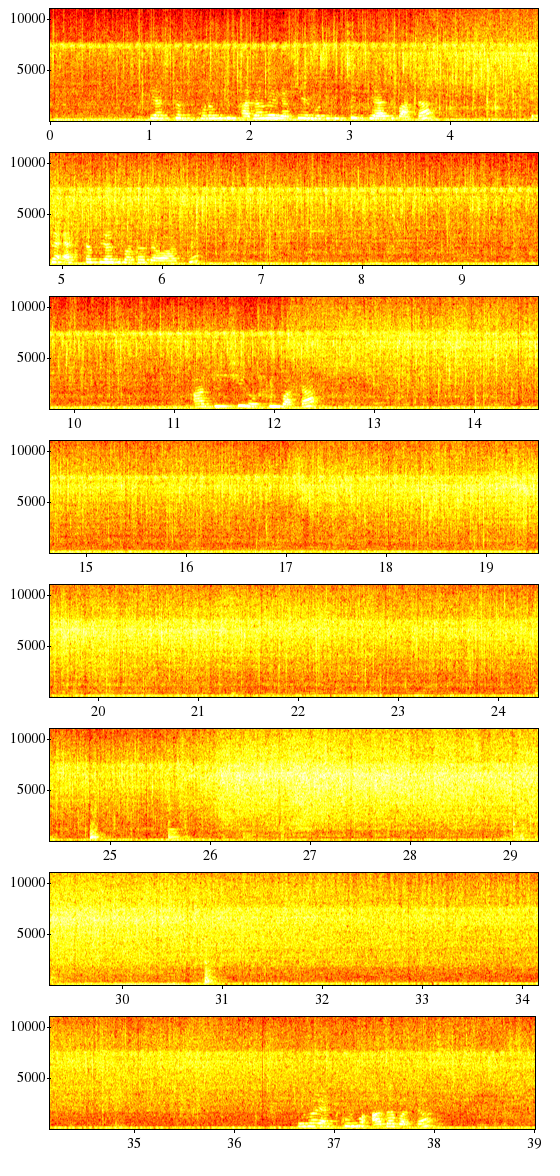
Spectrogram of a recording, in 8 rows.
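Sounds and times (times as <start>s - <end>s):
onions sizzling in hot oil: 0.0s - 39.0s
spoon knocking against pan: 24.4s - 25.9s, 30.8s - 31.0s.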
